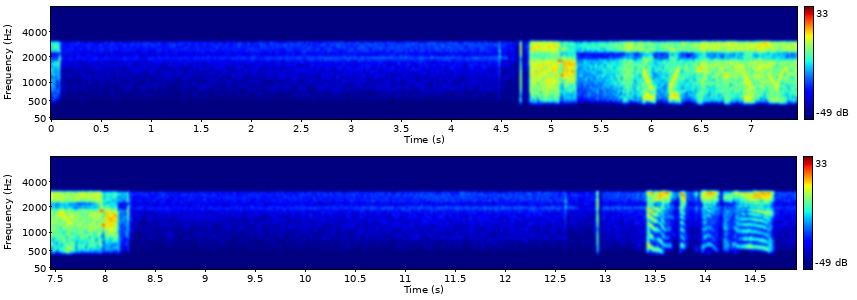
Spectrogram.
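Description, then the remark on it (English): Police radio static hisses through a narrow, tinny band, broken by a loud burst of garbled, crackling transmission in the middle and short choppy bursts near the end. “Is all static.”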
